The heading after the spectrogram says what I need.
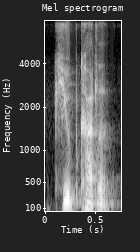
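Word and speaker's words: kubectl: To prepare that, let's talk about how we interact with Kubernetes, especially how we use the command line tool cubectl or how we like to pronounce it, cube cuddle.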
